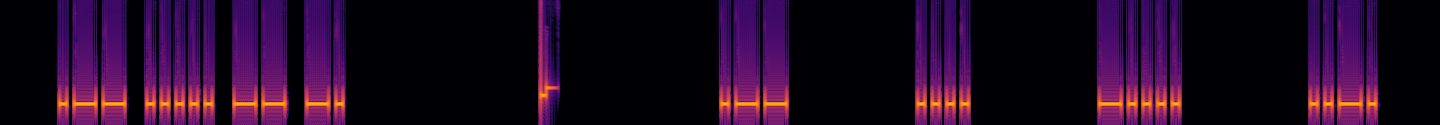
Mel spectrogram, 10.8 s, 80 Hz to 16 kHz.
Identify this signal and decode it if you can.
Morse code, heard as a keyed tone, about 22 wpm, spaced as for 11 wpm, 700 Hz. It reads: W5MN WH6F
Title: USA Call Signs - 6x Character Spacing - 22wpm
